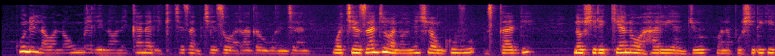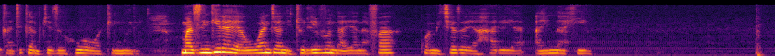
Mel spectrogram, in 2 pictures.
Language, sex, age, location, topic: Swahili, female, 25-35, Nairobi, education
